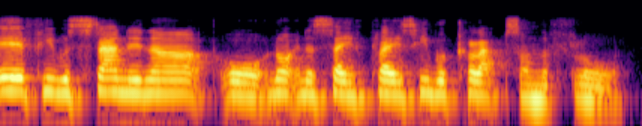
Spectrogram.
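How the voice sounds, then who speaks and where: A woman with a British accent and lively intonation. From UK. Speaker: hypnotherapist. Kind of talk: webinar presentation. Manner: loud, projecting.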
